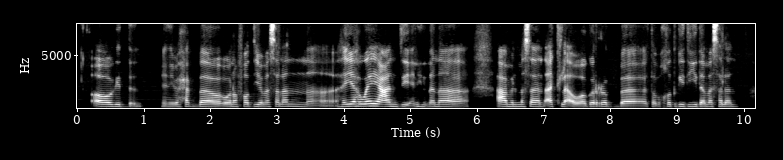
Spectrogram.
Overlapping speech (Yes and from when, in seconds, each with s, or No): No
